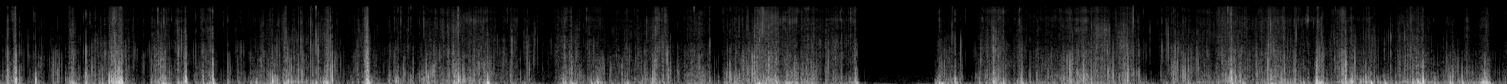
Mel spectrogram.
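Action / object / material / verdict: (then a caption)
tap / plastic cling film stretched over a microphone / plastic film / none. Clear plastic cling film is stretched over a microphone grille while fingertips and long nails tap and press on it from above. The result is a dense run of crinkling, crackling taps with a heavy, muffled low end and little brightness. The taps break for a brief silence just before the ninth second.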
